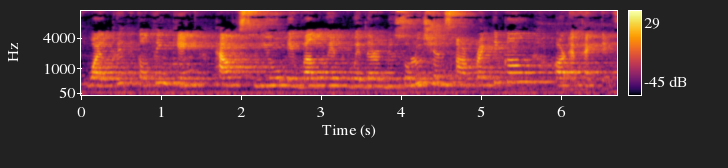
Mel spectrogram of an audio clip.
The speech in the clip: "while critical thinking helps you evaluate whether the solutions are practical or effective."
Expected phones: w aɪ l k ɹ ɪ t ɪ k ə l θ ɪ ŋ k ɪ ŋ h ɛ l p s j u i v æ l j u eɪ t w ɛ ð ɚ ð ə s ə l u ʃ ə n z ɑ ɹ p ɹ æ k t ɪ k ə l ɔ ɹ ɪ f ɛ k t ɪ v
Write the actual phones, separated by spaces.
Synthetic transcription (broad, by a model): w aɪ l k ɹ ɪ t ɪ k ə l t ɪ ŋ k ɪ ŋ h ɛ l p s j u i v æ l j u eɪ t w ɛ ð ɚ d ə s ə l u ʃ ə n s ɑ ɹ p ɹ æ k t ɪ k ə l ɔ ɹ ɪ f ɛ k t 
